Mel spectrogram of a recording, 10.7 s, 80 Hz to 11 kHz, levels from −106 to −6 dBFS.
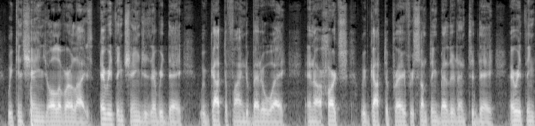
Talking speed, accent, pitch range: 175 wpm, American, 75-95 Hz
